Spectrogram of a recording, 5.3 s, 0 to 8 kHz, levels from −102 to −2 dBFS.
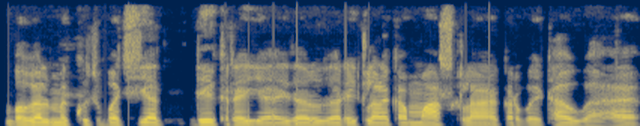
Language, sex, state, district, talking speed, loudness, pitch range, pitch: Hindi, male, Bihar, East Champaran, 190 wpm, -18 LUFS, 125-135 Hz, 130 Hz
